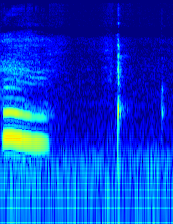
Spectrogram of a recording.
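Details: A newborn with hiccups while passing stool: a brief squeaky voiced catch, then two soft throat clicks; infant hiccups.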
